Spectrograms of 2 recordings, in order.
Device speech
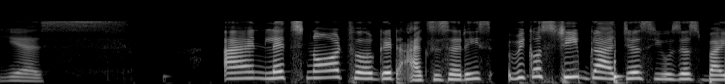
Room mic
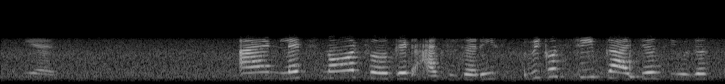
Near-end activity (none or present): none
